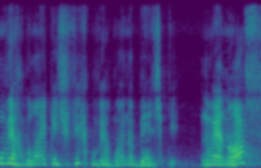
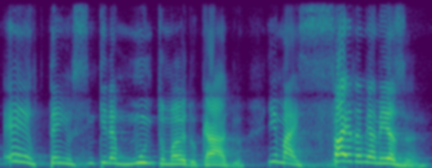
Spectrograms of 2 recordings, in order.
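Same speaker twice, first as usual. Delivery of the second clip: loud dismissal; 2 semitones higher, 8 dB louder than usual. Retold or imitated. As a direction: shove him off your table with words. Woman orders him away.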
